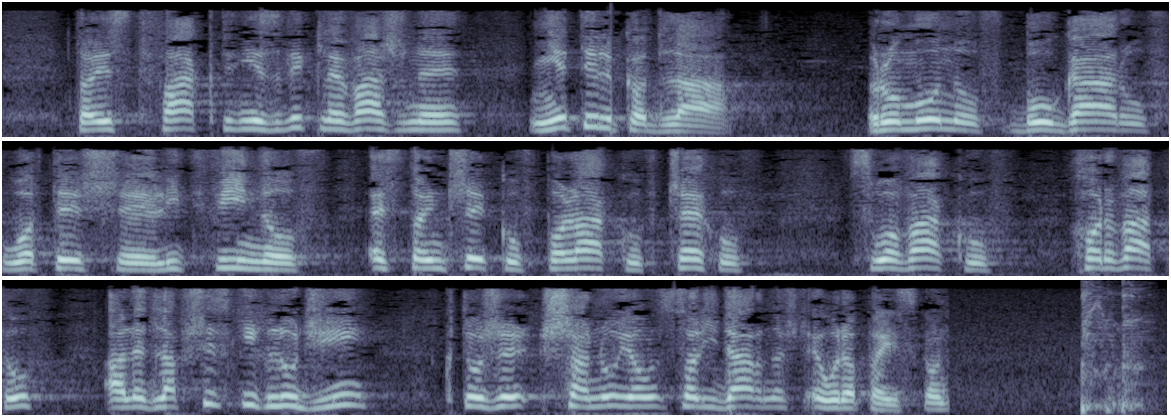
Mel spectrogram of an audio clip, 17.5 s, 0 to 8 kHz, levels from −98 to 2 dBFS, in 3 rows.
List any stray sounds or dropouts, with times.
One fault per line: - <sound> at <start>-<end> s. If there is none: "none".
- thud at 17.1-17.5 s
